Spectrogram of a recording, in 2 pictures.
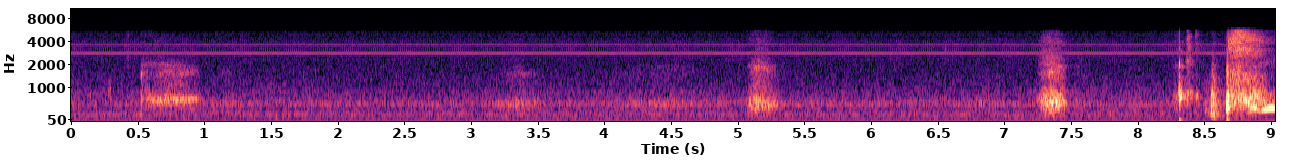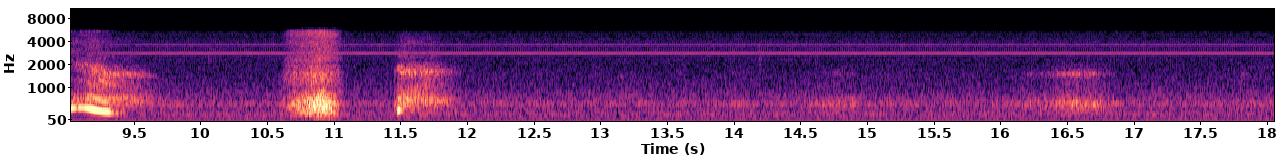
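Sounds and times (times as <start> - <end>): person sneezing loudly: 8.3 - 9.5.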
